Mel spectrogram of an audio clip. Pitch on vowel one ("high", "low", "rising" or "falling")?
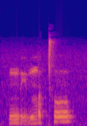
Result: low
